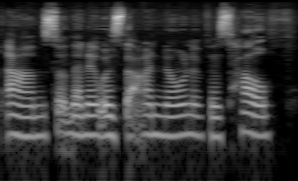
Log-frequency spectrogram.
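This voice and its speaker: Low, gravelly woman telling a story slowly. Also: completely flat delivery, a little mellow, dry recording, studio quality. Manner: halting, with many fillers; earnest and faith-filled. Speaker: podcast guest. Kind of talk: personal storytelling in a podcast interview.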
